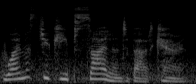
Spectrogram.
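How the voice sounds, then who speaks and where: A woman's voice: mid-range voice, big pitch swings, fairly quick, background noise, natural voice. An actress playing a confident, sarcastic female rogue adventurer in a video game, with a flippant manner. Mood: probing, flippant. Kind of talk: video game dialogue acting.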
